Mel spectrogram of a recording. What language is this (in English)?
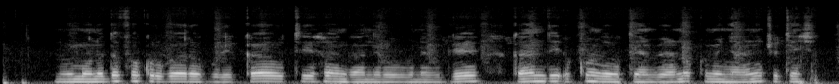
Kinyarwanda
